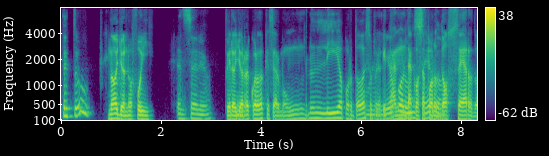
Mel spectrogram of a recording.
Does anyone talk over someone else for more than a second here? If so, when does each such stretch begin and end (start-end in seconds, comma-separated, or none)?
6.0-7.7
